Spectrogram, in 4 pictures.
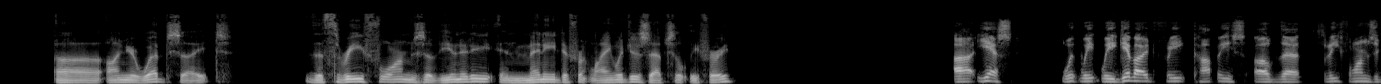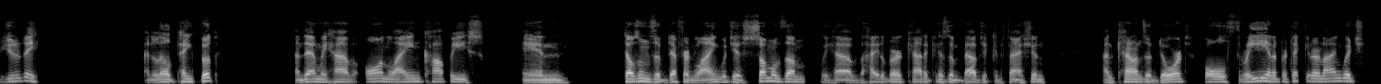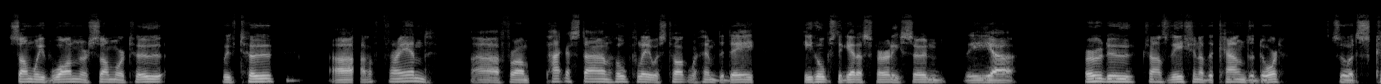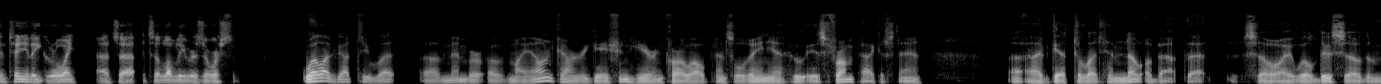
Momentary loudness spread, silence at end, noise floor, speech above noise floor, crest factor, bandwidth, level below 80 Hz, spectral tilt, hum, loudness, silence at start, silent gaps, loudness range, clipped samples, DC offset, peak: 10 LU; 0 s; -89 dBFS; 64 dB; 24 dB; 11.5 kHz; -52 dBFS; -6 dB/octave; none; -26 LUFS; 0.55 s; none; 4 LU; under 0.1%; under 0.1%; -2 dBFS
